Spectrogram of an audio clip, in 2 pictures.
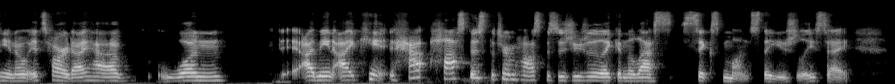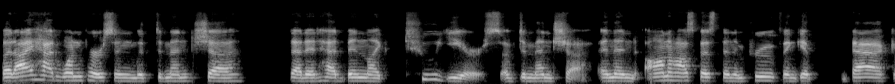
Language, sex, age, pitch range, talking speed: English, female, 30-49, 155-190 Hz, 175 wpm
